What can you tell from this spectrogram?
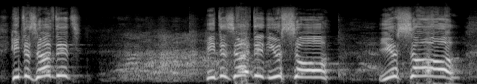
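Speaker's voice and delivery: high, very loud outraged yelling; shouting. Acted. Driver justifying himself to the passenger, high shouting. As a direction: scream it in frantic self-justification. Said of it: "like, shouting at me".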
